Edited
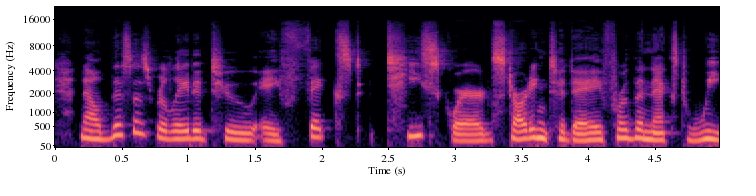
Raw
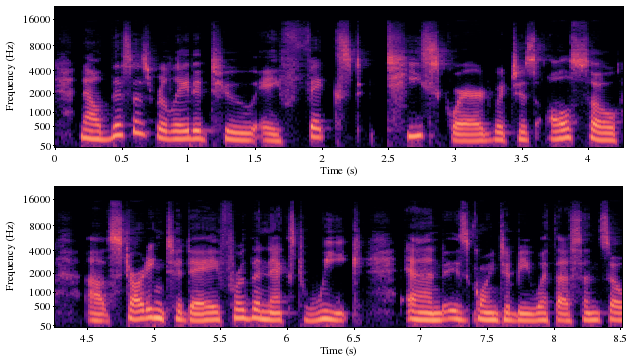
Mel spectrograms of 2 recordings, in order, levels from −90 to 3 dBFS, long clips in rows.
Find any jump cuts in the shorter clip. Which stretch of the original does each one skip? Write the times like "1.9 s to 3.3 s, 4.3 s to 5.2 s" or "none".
3.3 s to 4.6 s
